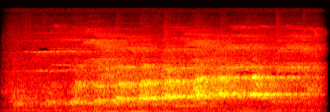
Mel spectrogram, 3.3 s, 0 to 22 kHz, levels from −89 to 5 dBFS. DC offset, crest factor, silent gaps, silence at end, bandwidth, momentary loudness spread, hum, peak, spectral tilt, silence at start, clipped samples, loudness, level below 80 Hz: under 0.1%; 18 dB; none; 0.05 s; 16 kHz; 14 LU; none; -2 dBFS; -2 dB/octave; 0.05 s; under 0.1%; -20 LUFS; -48 dBFS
